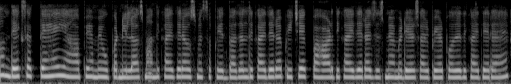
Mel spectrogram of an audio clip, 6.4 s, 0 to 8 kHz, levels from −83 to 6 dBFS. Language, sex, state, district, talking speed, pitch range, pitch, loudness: Hindi, female, Uttarakhand, Uttarkashi, 335 wpm, 255-270 Hz, 260 Hz, -26 LUFS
